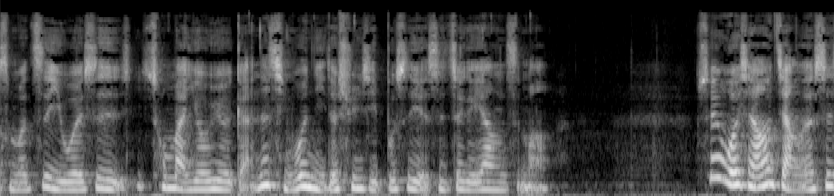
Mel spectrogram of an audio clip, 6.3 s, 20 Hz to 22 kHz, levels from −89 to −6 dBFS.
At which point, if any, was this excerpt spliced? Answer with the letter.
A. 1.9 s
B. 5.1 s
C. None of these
C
